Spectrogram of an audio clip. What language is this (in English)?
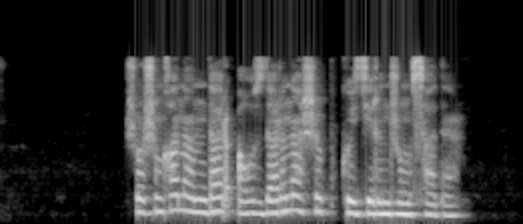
Kazakh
